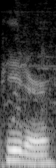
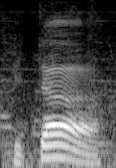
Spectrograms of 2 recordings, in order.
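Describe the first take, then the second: First: The stress is on the first syllable. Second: The stress is on the second syllable. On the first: The speaker calls it wrong. "not Peter" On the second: The speaker calls it right. "Usually the second syllable of the name is stronger than the first"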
